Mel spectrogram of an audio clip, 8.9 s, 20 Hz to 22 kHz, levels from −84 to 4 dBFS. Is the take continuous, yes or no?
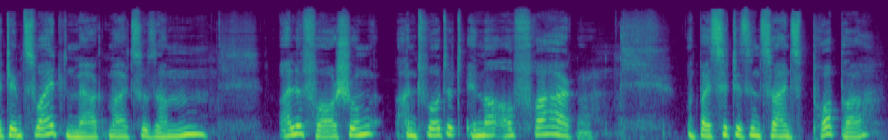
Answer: yes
